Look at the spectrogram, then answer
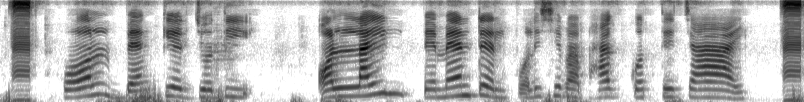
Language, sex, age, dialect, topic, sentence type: Bengali, female, 18-24, Jharkhandi, banking, statement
